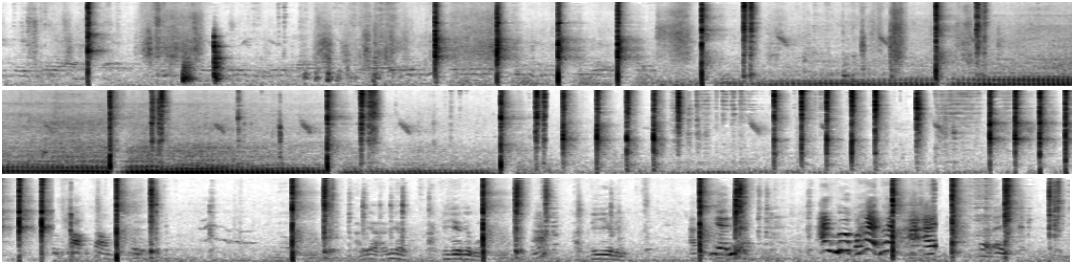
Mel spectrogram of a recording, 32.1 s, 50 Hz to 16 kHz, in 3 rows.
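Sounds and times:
hammer striking steel on anvil: 4.3s - 7.6s.

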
